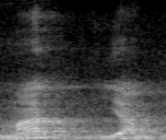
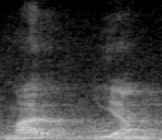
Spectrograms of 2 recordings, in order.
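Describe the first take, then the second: Both takes have the same delivery.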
